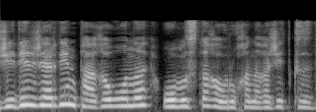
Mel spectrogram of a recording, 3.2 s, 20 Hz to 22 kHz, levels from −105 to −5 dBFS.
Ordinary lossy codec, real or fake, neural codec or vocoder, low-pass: AAC, 48 kbps; real; none; 9.9 kHz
